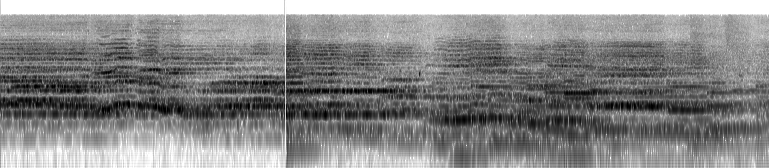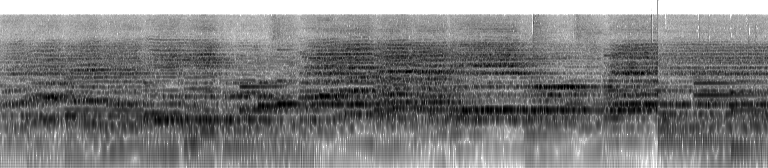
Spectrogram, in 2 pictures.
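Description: Choir singing. For the first few seconds women's voices sing unaccompanied. About six seconds in the sound cuts to a large choir of young voices over a low cello line.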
